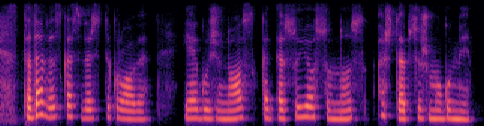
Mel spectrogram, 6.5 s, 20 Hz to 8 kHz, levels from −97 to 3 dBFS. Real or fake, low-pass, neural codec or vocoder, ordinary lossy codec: real; 7.2 kHz; none; Opus, 24 kbps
